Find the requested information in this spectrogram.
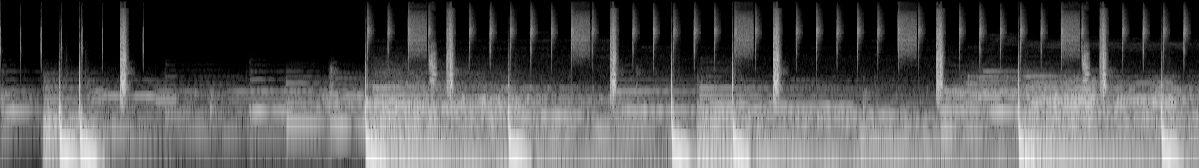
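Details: Electronic music with heavy bass drum hits and synthesizer tones, with no animal sounds.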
